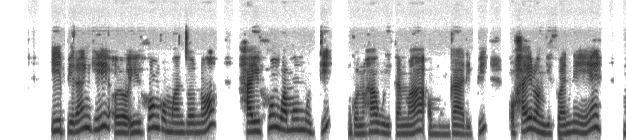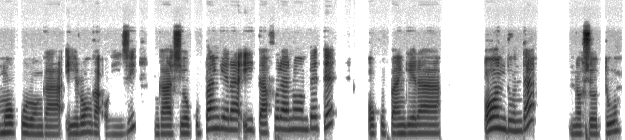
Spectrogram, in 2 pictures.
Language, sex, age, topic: Oshiwambo, female, 25-35, finance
